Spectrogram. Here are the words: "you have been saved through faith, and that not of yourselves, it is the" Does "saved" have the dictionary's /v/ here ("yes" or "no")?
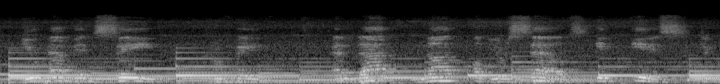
yes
